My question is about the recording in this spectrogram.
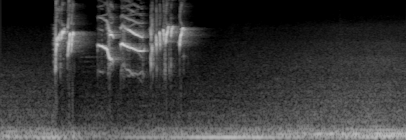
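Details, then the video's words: Orange-headed thrush, played to encourage birds at home that are not singing: a brief burst of very high slurred whistles and quick twittering notes lasting just over a second, then only low background noise. "Gak Sabar ANIS MERAH Mau Nyaut Gacor"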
